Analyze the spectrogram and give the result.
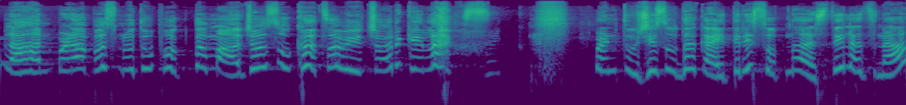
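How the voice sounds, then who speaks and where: A woman's voice: very high voice, moderate pace, a bit bright. A woman playing an emotional young bride-to-be in a stage comedy sketch, pleading tearfully with her older sister. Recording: stage sketch with background music.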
